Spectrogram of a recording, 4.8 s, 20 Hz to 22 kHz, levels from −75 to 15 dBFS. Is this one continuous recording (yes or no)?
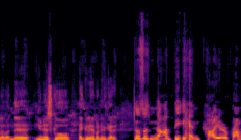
no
